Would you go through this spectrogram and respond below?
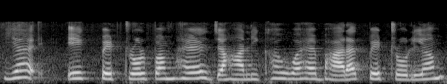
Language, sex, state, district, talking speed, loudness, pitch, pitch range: Hindi, female, Chhattisgarh, Raipur, 145 wpm, -16 LUFS, 255 Hz, 240-275 Hz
